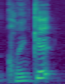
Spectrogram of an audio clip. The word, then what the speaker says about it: Tlingit: It's kind of like we have a native tribe up here called the Tlingit, and it's spelled with a T in the beginning. TL. TL, the Tlingit tribe.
